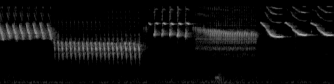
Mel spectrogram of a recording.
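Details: Singing canary moving between tours: a fast high trill, a lower rolling trill lasting about a second, pulsing buzzy notes and a steady whistled tone, closing with sharp descending sweeps.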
